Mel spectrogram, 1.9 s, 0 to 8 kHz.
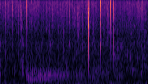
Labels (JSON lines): {"label": "biophony, growl", "recorder": "SoundTrap 600 or HydroMoth"}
